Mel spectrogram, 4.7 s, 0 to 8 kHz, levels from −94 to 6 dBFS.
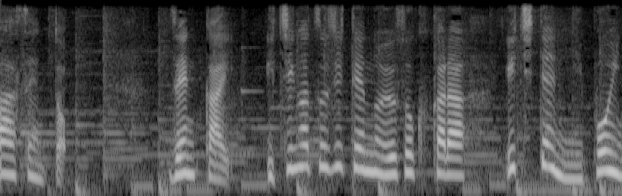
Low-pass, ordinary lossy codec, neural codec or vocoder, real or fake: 7.2 kHz; none; none; real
